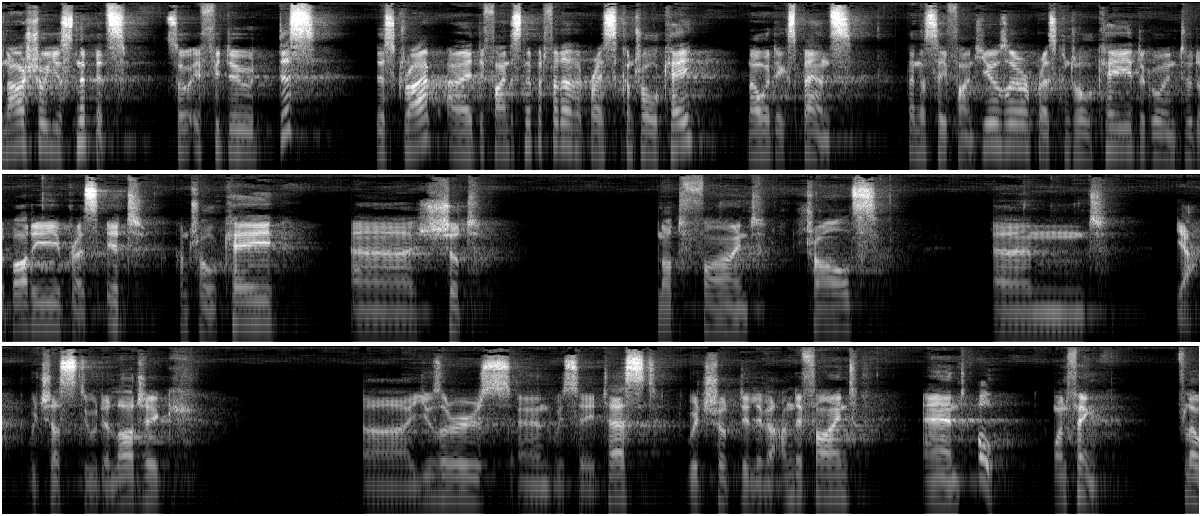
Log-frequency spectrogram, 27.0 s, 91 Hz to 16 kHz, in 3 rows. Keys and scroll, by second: 0.0-0.4 typing, 3.6-6.8 typing, 6.8 ctrl+k, 8.0-9.6 typing, 10.9-11.9 typing, 12.1 ctrl+[, 14.6-17.5 typing, 19.3-21.7 typing, 22.8 typing, 22.9 Return, 23.4 Return, 26.6 ctrl+[.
